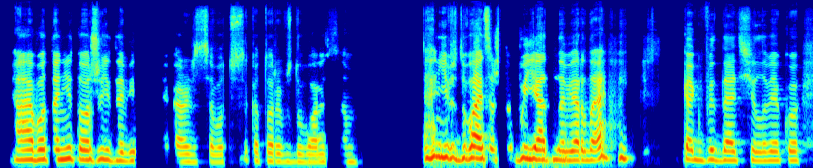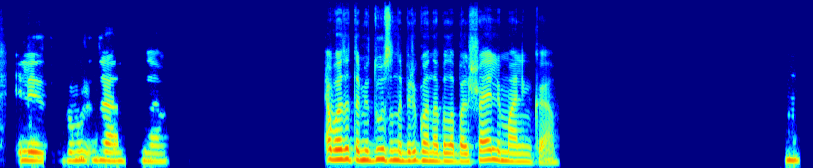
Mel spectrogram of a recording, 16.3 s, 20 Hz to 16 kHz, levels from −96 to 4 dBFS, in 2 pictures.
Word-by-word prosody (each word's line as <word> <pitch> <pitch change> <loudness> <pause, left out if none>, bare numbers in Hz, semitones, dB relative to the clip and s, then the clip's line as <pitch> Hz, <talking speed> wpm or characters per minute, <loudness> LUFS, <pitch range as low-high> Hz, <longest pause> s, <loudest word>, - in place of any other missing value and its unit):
А 210 +1 +5
вот 215 0 +4
они 220 +2 +5
тоже 215 0 +2
ядовитые, 190 -2 -2 0.2
мне - - -28
кажется, 165 0 -5
вот 160 0 -8
с 200 - -12
которые 180 -2 -5
вздуваются. 165 0 -7 0.8
Они 260 +2 +6
вздуваются, 235 -1 +6
чтобы 230 +2 -1
яд, 215 -3 +6
наверное, 200 +3 +3 0.7
как 210 -4 +1
бы 210 +2 0
дать 195 0 0
человеку 195 0 -3 0.3
или 190 -1 -2 0.2
дру 185 +2 -6
да, 195 -2 -3 0.2
да. 175 -2 -10 1.6
А 215 - +1
вот 215 0 +5
эта 215 -2 +1
медуза 205 0 0
на 190 - -1
берегу 190 +1 -2
она 180 -1 -2
была 175 0 -2
большая 175 +5 -2
или 215 - -1
маленькая? 170 - -7 2.3
М. 195 -1 -4
195 Hz, 135 wpm, -21 LUFS, 180-210 Hz, 2.3 s, Они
